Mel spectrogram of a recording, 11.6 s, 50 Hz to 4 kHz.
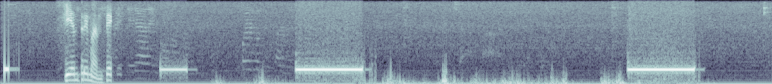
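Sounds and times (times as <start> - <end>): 
speech: 1.0 - 1.8
long steady mid-pitched telephone ringing tones while a call connects: 2.4 - 2.9, 4.4 - 5.6, 9.4 - 10.6
short telephone beep while a call connects: 4.4 - 5.6, 9.4 - 10.6.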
